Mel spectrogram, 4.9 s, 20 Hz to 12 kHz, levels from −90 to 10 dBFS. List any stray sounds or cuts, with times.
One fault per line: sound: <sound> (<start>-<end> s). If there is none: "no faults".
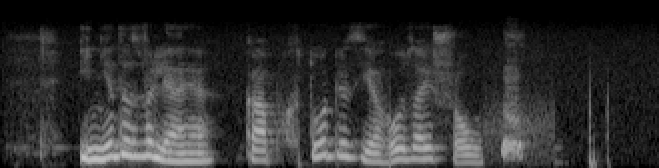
sound: bark (3.7-4.1 s)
